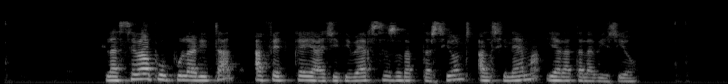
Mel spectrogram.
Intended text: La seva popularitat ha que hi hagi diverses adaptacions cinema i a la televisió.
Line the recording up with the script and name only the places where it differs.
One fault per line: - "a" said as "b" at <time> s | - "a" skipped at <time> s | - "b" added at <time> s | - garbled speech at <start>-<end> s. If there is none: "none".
- "fet" added at 2.7 s
- "al" added at 4.9 s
